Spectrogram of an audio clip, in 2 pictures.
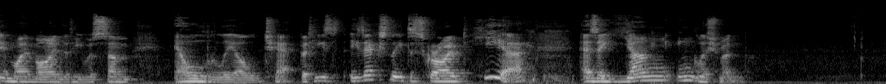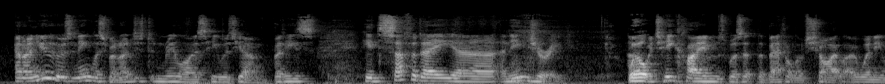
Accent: Australia; I'm from Australia

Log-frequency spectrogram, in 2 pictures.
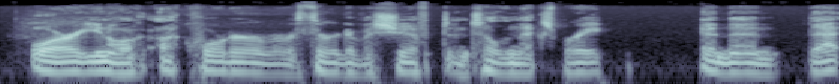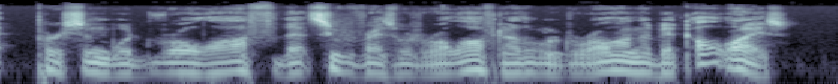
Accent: Northwest Ohio, United States; Northwest Ohio kid, edge of the Rust Belt

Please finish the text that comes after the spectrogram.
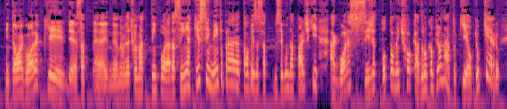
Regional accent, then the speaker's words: Brazil; a gente, como brasileiros aqui

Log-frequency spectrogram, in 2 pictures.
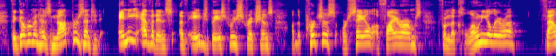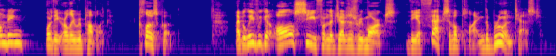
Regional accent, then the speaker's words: United States; I consider it my duty as an American

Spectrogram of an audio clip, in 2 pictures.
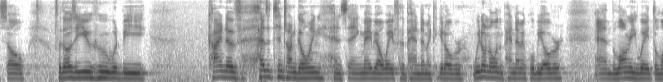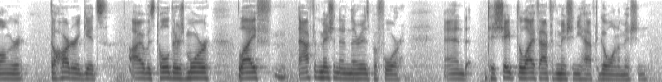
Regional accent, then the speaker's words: Twin Falls, Idaho, United States; moved away; I'm from the Twin Falls, Idaho area.

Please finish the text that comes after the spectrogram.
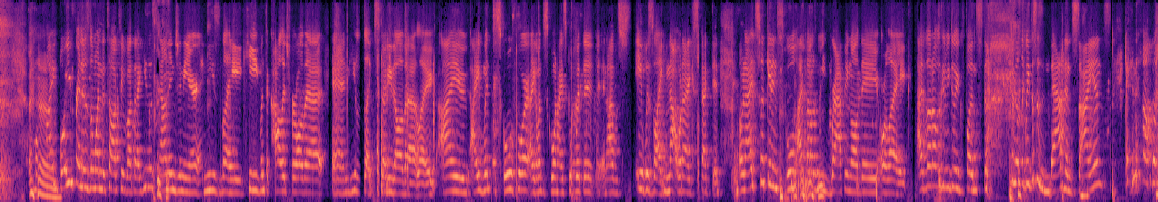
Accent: New York, United States; moved away as an adult; now in Los Angeles, United States; I'm a New Yorker.

